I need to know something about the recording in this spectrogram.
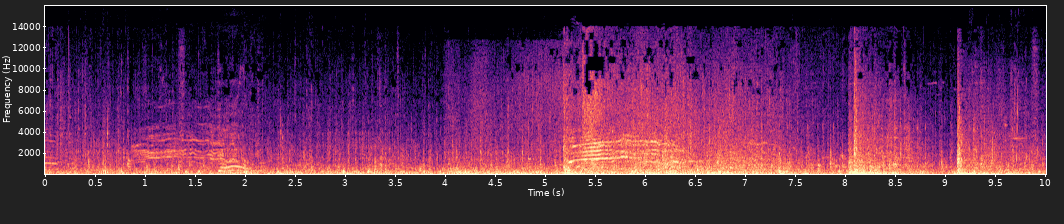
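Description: Horse hooves clatter on a street.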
